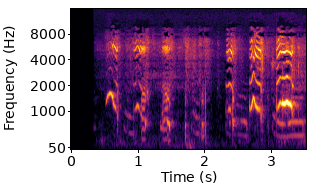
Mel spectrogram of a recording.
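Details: Puppy, angry that its mother has taken its favourite sleeping corner as the litter outgrows its first box; short whiny yips and whimpers come in irregular bursts, growing louder and higher toward the end.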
